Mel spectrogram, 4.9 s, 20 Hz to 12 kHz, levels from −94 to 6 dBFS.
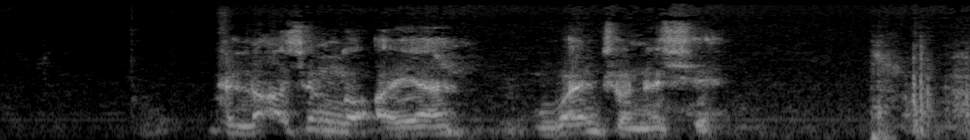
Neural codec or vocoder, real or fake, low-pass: vocoder, 44.1 kHz, 128 mel bands every 256 samples, BigVGAN v2; fake; 10.8 kHz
